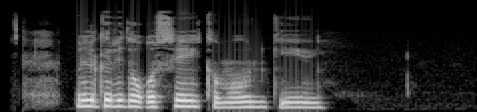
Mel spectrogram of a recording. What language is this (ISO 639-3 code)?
pus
